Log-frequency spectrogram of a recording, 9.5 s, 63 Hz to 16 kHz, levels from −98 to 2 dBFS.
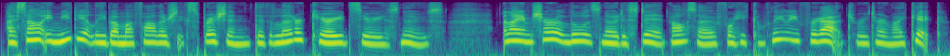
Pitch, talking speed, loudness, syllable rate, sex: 250 Hz, 185 wpm, -16 LUFS, 5.4 syllables/s, female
